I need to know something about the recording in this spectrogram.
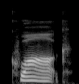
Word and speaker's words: quark: They have a name and the name is quark. Quark? Say it again for me. Quark. One syllable. Near enough rhymes with cork.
